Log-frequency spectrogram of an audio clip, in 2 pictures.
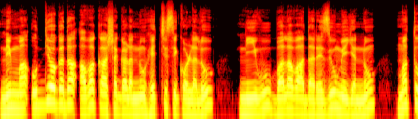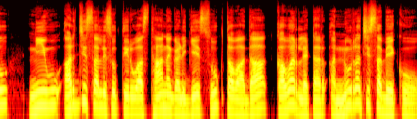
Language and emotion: Kannada, neutral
